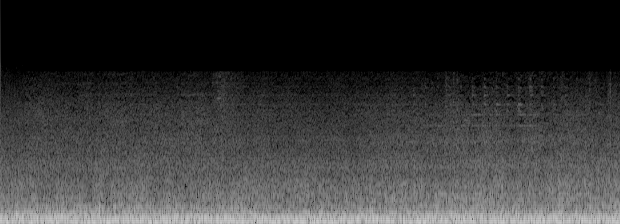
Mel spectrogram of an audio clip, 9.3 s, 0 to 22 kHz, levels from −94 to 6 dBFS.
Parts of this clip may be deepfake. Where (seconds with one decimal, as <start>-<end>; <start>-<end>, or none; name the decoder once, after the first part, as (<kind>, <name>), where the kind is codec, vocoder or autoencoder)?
3.3-6.1 (autoencoder, DAC-VAE)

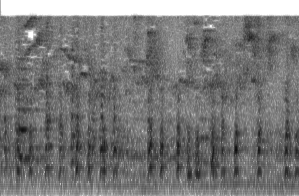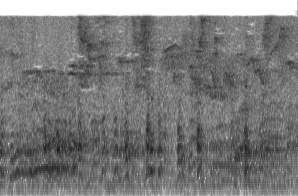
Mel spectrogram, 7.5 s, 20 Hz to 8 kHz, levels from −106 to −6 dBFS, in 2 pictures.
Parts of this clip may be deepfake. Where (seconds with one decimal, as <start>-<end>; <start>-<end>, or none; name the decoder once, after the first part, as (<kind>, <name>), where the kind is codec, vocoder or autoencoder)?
2.7-3.9 (codec, DAC)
